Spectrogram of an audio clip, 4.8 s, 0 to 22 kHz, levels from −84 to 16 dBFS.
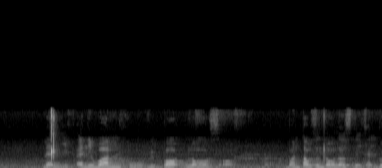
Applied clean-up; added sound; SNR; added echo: none; Finger snapping; 2 dB; none.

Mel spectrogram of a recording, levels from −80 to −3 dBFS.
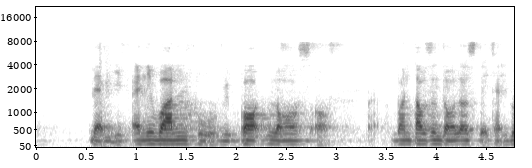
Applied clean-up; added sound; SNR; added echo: neural separator model SepFormer DNS4.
